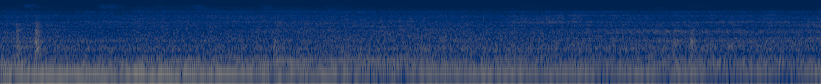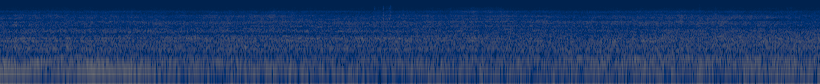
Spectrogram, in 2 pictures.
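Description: A train running away along the line, its low rumble fading slowly as it recedes.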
